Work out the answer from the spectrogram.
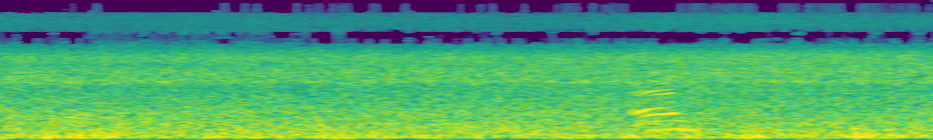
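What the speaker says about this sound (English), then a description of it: "now we are visiting the small waterfall at the park we used to come." A small waterfall in a park gives a steady, broadband rush of falling water that fills the whole clip, with a brief voice near the three-second mark.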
